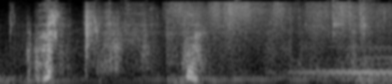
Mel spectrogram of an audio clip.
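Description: Tall grass rustles as someone pushes through it.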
